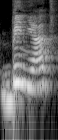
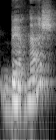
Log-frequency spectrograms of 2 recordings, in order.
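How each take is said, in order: First: The name ends without a 'sh' sound. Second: The name ends with a 'sh' sound. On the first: The speaker calls it right. "C'est Beignat, son prénom" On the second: The speaker calls it wrong. "Mais c'est pas Bernache"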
